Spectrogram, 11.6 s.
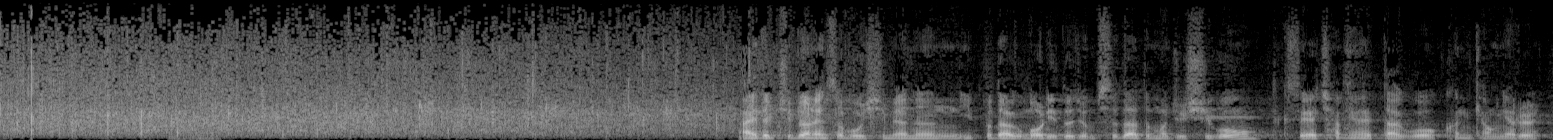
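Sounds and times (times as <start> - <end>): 
audience applauding: 0.0 - 6.5
speech: 5.6 - 11.6.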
